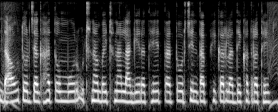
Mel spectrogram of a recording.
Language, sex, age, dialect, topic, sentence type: Chhattisgarhi, female, 18-24, Northern/Bhandar, banking, statement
